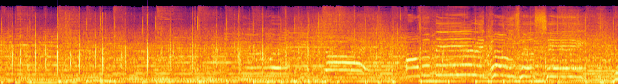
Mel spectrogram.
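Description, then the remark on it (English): A worship crowd claps and cheers steadily as people come down to the front, with scattered whoops and excited voices over dense, ongoing applause that stays loud throughout, with music-like tones sliding underneath. “Come on, we're going to applaud, we're going to celebrate, we're going to worship as they come on down.”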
